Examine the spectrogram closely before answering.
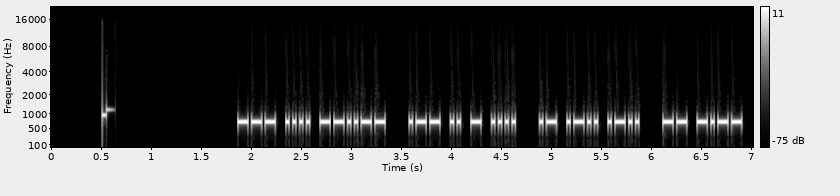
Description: Morse code, heard as a keyed tone, about 34 wpm, 700 Hz. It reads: OH, WITH ALL MY
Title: Sentences from Top 1600 Words 35wpm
